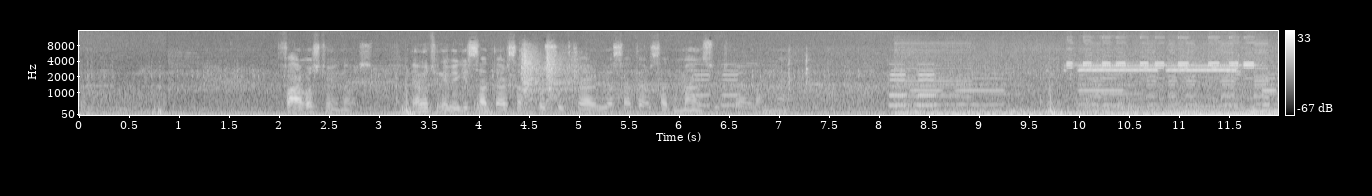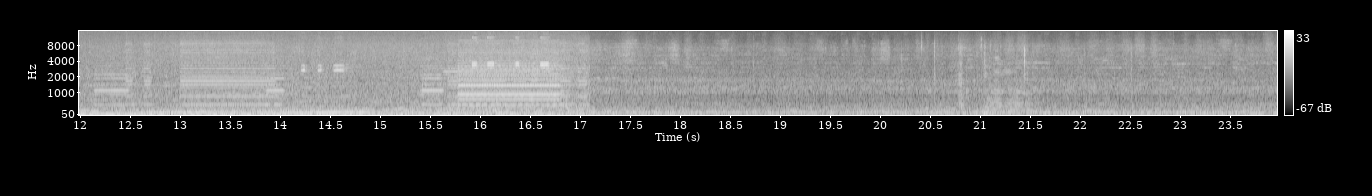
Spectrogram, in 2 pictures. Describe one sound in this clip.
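Traffic hums slowly along a city street.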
